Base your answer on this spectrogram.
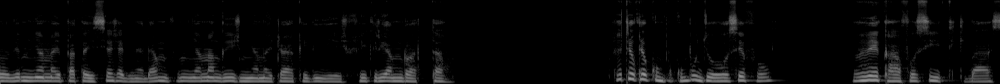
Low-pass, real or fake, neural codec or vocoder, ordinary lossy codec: none; real; none; none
